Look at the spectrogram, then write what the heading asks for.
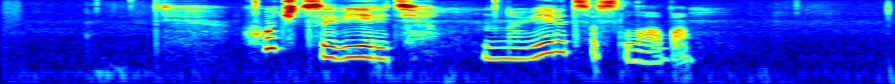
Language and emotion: Russian, sad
